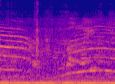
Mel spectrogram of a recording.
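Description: A cat meowing twice: a drawn-out call trailing off in the first half second, then a second meow about a second in whose pitch rises and falls.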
